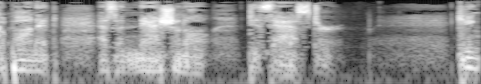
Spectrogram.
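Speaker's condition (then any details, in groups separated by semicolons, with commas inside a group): Vocal cord paralysis, unilateral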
